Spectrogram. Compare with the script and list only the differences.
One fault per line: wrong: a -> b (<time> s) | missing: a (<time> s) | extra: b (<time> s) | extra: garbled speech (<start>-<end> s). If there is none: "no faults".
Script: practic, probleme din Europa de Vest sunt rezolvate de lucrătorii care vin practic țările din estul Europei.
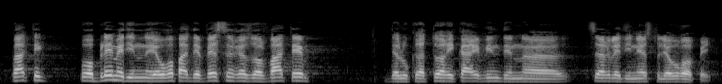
wrong: practic -> din (5.0 s)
